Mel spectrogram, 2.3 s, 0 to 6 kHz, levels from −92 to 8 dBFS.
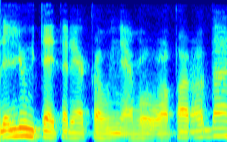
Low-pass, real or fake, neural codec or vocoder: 5.4 kHz; fake; codec, 44.1 kHz, 2.6 kbps, DAC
